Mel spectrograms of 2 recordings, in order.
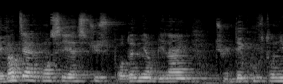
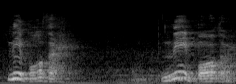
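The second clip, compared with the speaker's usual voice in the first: Scottish "nae bother"; Scottish accent. Shown as a demonstration. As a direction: reassure like a Scot. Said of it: "typiquement écossaises". (accent écossais)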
